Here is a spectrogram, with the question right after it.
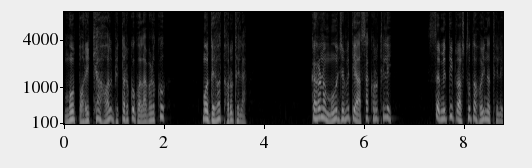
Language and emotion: Odia, fearful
